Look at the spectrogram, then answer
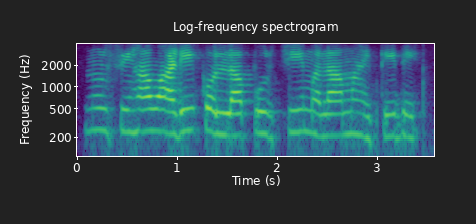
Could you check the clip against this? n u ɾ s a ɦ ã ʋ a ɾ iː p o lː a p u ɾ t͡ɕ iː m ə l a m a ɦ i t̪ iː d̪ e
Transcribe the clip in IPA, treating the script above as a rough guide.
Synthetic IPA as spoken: n u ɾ s i ɦ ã ʋ a ɽ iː k o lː a p u ɾ t͡ɕ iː m ə l a m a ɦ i t̪ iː d̪ e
